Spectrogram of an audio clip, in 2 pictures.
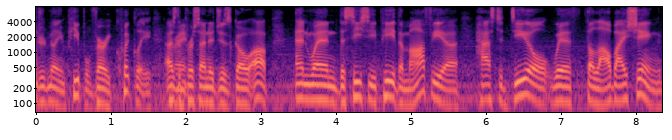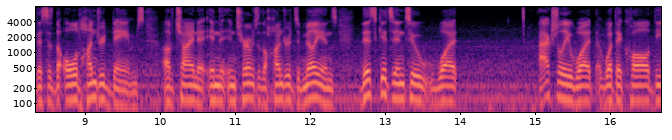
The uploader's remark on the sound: At the Better Discourse Conference in Milwaukee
